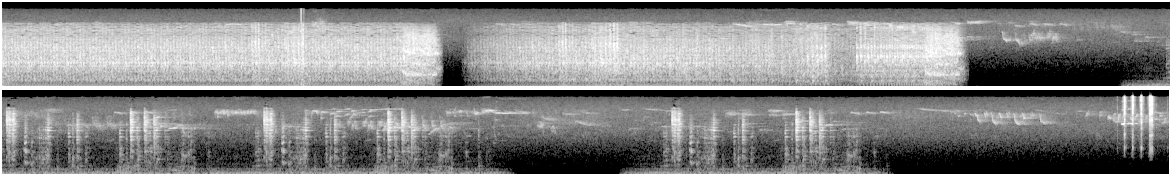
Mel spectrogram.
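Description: A loud, steady engine-like running sound for the red toy tractor, with one short break, for the first twelve seconds. After that a lower hum comes and goes, with small clicks and taps as the plastic cultivator is pinned to the tractor's rear hitch.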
